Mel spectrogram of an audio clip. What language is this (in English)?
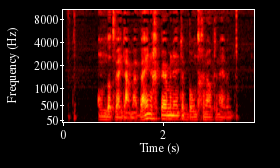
Dutch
